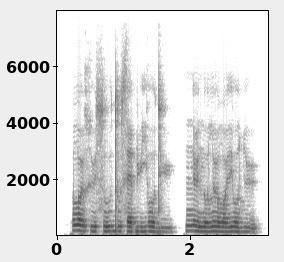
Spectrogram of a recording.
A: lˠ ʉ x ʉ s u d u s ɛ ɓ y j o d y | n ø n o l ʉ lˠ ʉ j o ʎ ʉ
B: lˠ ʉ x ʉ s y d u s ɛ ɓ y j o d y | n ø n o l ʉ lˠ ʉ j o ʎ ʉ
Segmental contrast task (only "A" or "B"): A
